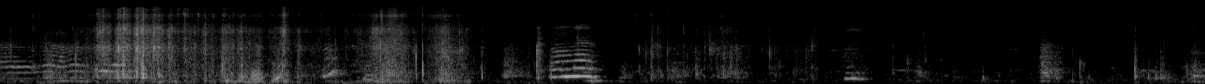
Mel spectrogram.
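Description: Young child babbling and vocalizing in a bedroom, bursts of high chattering sounds coming and going over several seconds with short quiet gaps, fairly close and moderately loud.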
